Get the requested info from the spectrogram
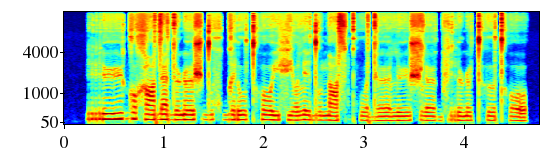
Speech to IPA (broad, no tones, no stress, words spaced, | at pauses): ryː ɡoxɑdæ døɳøʃd̪uxʷ ɡeɾut̪ʰoːj fʲoli d̪un̪ɑskʷʰæ døːlyːʃløːɡ fryɳyt̪ʰɯt̪ʰo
